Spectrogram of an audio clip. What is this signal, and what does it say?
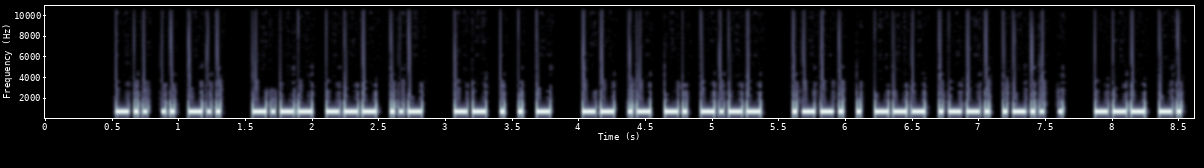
Morse code, heard as a keyed tone, about 34 wpm, 700 Hz. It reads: DID YOU MEET MANY PEOPLE ON
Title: Sentences from Top 1100 Words 35wpm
